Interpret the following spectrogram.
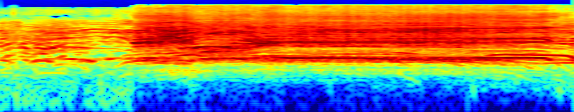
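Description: Large crowd yelling together in one long cheer that breaks out suddenly about a second in and is held for about three seconds, after a moment of scattered chatter.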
